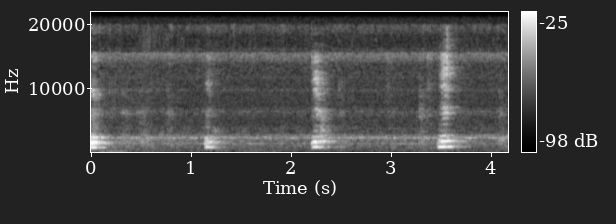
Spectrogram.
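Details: A pet parrot gives three short, clipped, voice-like syllables spaced about a second apart, over a faint steady room hum.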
